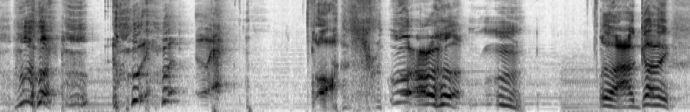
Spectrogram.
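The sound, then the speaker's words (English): A voice acts out a man's coughing fit from inside a house: several harsh, strained bursts with groaning, moaning sounds between them, fairly loud, with short pauses between the outbursts. “Okay, the entire house shakes, and you hear a coughing fit from inside.”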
